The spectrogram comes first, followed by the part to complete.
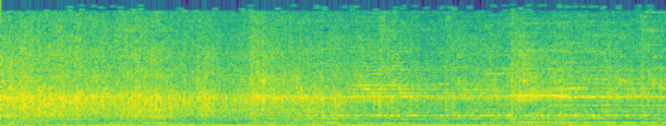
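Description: Instrumental music for a figure skater's short program, with held, sustained notes.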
